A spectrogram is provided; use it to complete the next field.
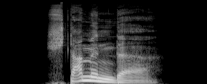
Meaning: inflection of stammend: 1. strong/mixed nominative masculine singular 2. strong genitive/dative feminine singular 3. strong genitive plural
- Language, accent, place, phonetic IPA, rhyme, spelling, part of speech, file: German, Germany, Berlin, [ˈʃtaməndɐ], -aməndɐ, stammender, adjective, De-stammender.ogg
